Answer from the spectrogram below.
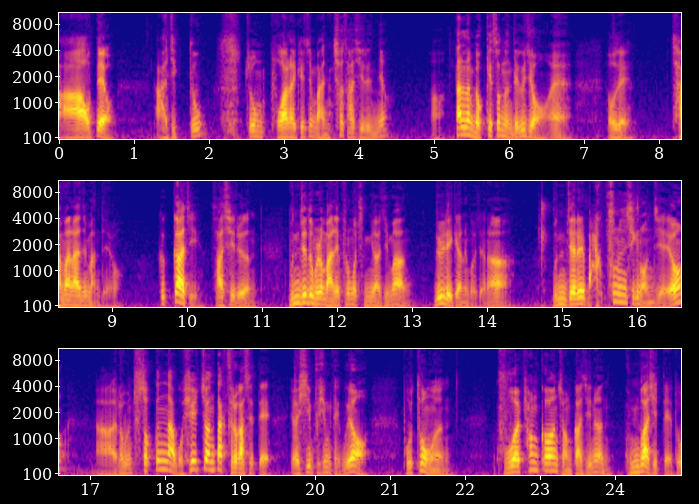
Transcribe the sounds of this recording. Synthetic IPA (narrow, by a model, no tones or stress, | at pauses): aʌt͈e̞jo̰ | a̰d͡ʑik̚t͈o | t͡ɕompoanɦaɭkʰed͡ʑima̰nt͡ɕʰʌsʰaɕʰiɾɯɲo | a̰t͈aɭːaŋmjʌk̚k͈es͈ʌnːɯnde̞kɯd͡ʑo̰jḛ | ʌde̞̰ | t͡ɕamanɦad͡ʑima̰nde̞̰jo̰ | k͈ɯk̚k͈ad͡ʑḭsʰaɕʰiɾɯn | mund͡ʑe̞domuɭːonmanepʰunɯnŋɡʌt͡ɕuŋɲoɦad͡ʑimanː | ɯɭje̞ɡiɦanɯnɡʌd͡ʑḛna̰ | mund͡ʑe̞ɾɯɭmak̚pʰunɯnɕʰiɡɯnʌnd͡ʑie̞jo | a̰jʌɾʌbunt͡ɕʰu̥sʰʌk̚k͈ɯnːaɡoɕʰiɭt͡ɕ͈ʌnt͈ak̚tɯɾʌɡas͈ɯɭt͈e̞̰ | jʌɭɕ͈imipuɕʰimɯndwe̞̰ɡujo | potʰoŋɯn | kuwʌɭpʰjʌnk͈ʌnt͡ɕʌnk͈ad͡ʑinɯn | koŋbuɦaɕʰiɭt͈e̞do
